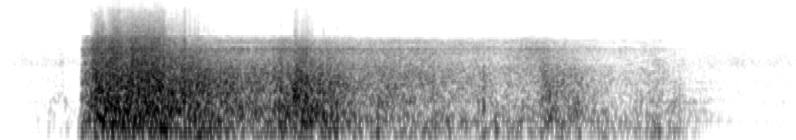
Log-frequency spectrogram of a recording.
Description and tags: An artificial thunder I recorded for one of my projects. I blew my microphone to make this effect and pitched it a bit lower and added a slight reverb in Audacity.
Coincidentally, this is actually recorded on a rainy day. XD
mouth, sfx, sound, rumble, effect, artificial, thunder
